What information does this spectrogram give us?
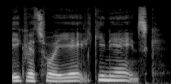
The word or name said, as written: ækvatorialguineansk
